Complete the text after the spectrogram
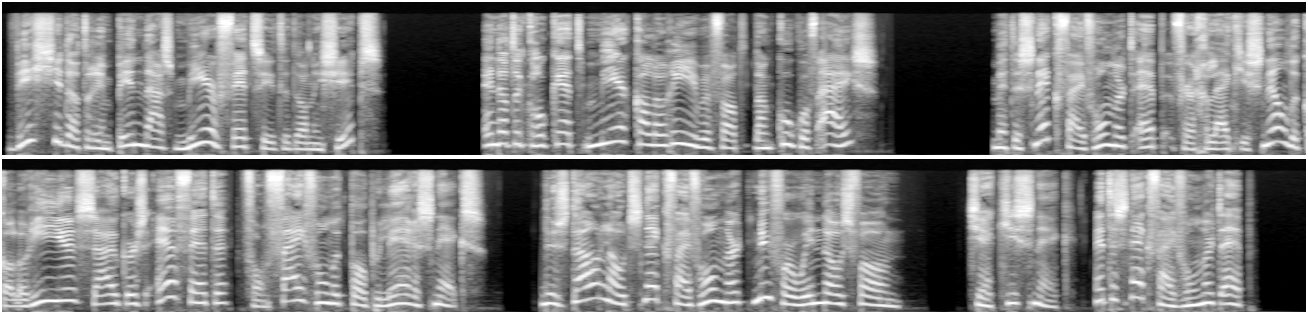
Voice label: radio commercial; Snack 500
